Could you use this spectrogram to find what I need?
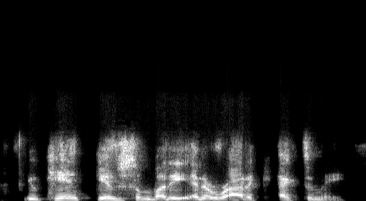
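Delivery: ordinary delivery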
